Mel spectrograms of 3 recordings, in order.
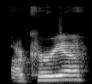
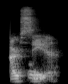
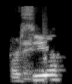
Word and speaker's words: Arcia: I mean, they just DFA uh uh Aruria or Arc Syria. I don't want to say his name. The guy from Atlanta. Arcia. Arcia.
